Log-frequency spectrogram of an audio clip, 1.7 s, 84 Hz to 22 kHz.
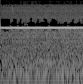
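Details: Sony Walkman (WM-EX102/EX610) after belt replacement playing a 3 kHz test tape: a steady tone noticeably above 3 kHz, so the tape runs fast. The speed screw must be turned until it reads 3 kHz.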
